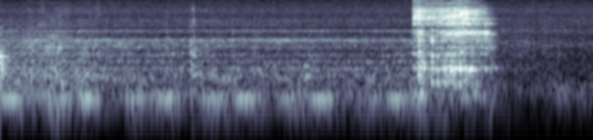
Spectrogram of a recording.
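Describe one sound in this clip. A gramophone turntable whirs with a steady, rhythmic hum.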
